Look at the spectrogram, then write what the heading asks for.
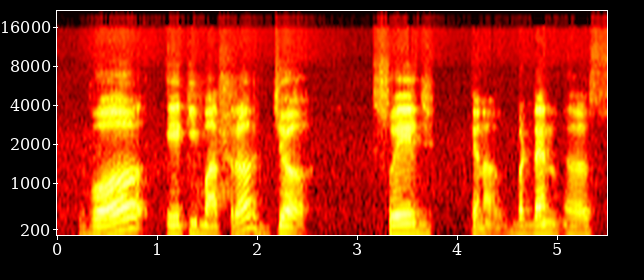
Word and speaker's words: Suez: third one was the Suez Canal, and the fourth one was Bering Not Strait Swiss crossing. Canal. It is not Swiss Canal. It is, sir. What is the right pronunciation? It is Suez.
